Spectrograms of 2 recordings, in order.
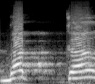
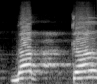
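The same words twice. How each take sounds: Both takes have the same delivery.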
